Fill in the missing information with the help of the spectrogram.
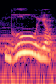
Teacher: ಭೂ ಮಹಾಪ್ರಾಣ ದೀರ್ಘ ಬರಬೇಕು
